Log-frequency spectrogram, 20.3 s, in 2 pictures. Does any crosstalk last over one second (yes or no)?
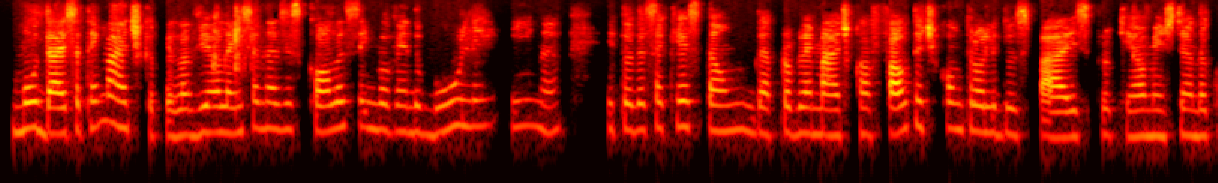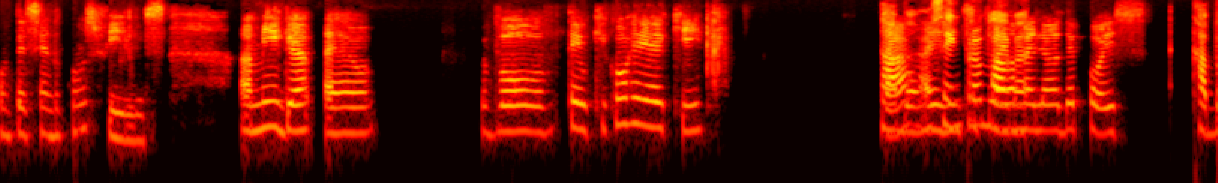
yes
